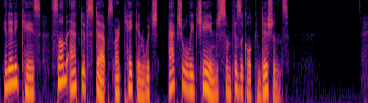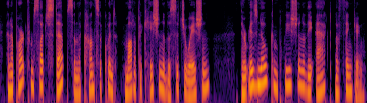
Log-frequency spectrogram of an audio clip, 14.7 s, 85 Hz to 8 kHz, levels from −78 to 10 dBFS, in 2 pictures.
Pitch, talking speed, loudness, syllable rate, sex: 150 Hz, 145 wpm, -19 LUFS, 5.1 syllables/s, male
